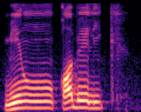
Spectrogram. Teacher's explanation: قال راعي شدة ولم يقل وراعي همسا، لأنك إن راعيت الشدة وأغلقت عليها جيدا مباشرة يخرج الهمس أصلا غصب عنك يعني. فلما تقول من قبلك أنت مسك الكاف ثم اترك الهمس يخرج، فلا تتكلف الهمس، لا تقول من قبلك قبلك يعني كده شوية كتير، جميل، فقط أنت اترك الهمس يخرج ويخرج بشكل صحيح إن شاء الله. · Term: شديدة مهموسة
